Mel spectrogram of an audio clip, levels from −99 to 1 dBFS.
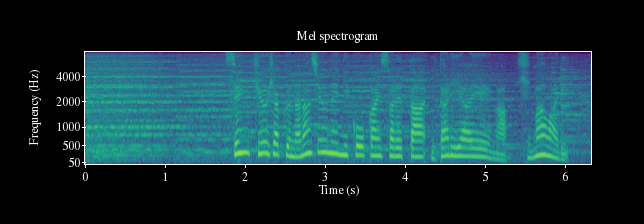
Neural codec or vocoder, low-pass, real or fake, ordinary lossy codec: none; none; real; none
